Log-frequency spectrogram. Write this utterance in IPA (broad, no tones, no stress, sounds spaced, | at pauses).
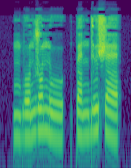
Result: m b o n z o n u | p ɛ n d ɨ ʃ ɛ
